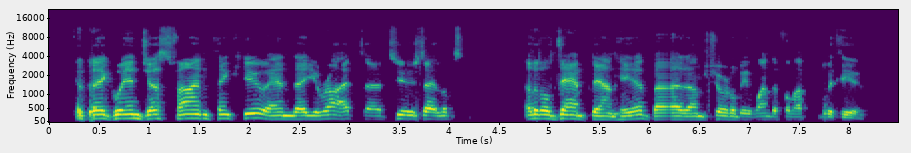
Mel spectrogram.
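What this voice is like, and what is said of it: Australian accent. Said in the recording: “by my funny accent ... I am Australian”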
